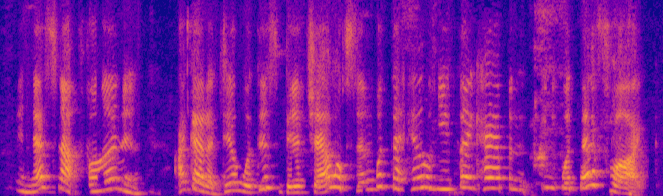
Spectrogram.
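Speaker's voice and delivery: creepy high-pitched fly voice. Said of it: "this is a really creepy voice".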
